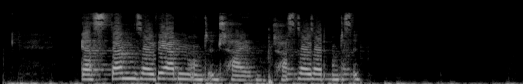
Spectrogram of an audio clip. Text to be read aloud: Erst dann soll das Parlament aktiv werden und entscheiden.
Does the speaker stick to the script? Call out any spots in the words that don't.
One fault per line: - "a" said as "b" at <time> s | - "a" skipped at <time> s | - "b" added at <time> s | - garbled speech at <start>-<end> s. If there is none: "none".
- "das Parlament aktiv" skipped at 1.6 s
- garbled speech at 2.7-3.6 s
